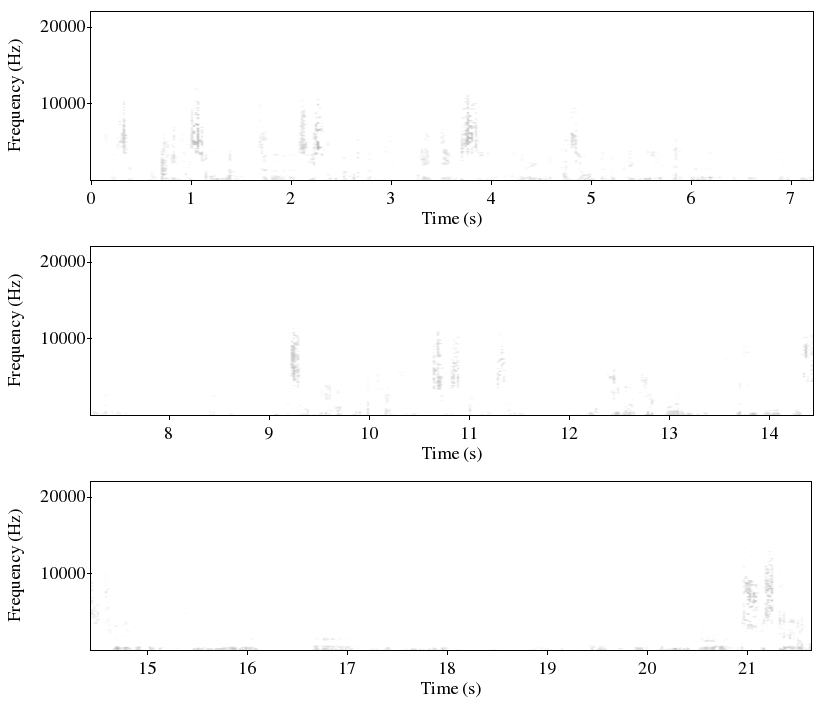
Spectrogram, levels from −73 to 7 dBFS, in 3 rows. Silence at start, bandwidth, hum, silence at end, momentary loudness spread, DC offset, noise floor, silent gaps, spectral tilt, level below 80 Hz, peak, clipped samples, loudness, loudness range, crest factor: 0 s; 16 kHz; none; 0 s; 16 LU; under 0.1%; -84 dBFS; none; -2 dB/octave; -78 dBFS; -34 dBFS; under 0.1%; -59 LUFS; 11 LU; 28 dB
